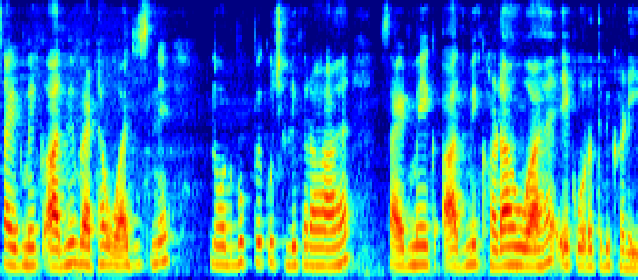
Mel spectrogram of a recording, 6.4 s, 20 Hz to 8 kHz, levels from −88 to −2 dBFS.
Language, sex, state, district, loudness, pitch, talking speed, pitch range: Hindi, female, Chhattisgarh, Rajnandgaon, -19 LUFS, 200 Hz, 245 wpm, 190-215 Hz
